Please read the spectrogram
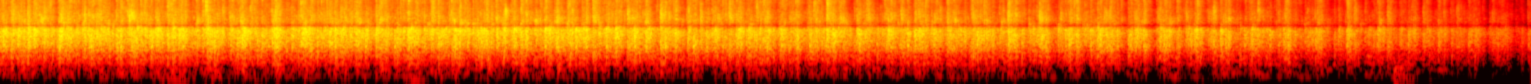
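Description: Audience applauding with dense, steady clapping that slowly fades out over the last few seconds.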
